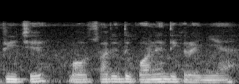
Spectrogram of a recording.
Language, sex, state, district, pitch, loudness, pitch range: Hindi, male, Uttar Pradesh, Shamli, 120 Hz, -15 LUFS, 110-125 Hz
